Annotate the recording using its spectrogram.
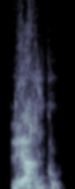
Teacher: So the H is kind of pronounced, kind of, okay? So that's why the liaison doesn't apply here. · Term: aspirated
